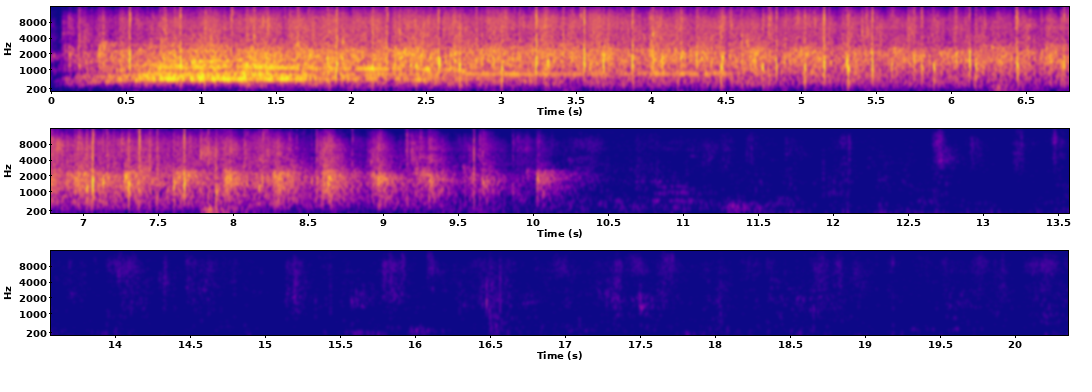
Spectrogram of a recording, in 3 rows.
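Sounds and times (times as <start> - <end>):
audience applause welcoming a band at a local music fest: 0.0 - 10.3.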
